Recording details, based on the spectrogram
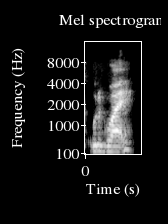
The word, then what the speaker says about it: Uruguay: It's pronounced Uruguay.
